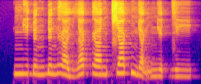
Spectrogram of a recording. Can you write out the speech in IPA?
ɲ i˧ ɗ ə˨˦ n ɗ ə˨˦ n ɣ a˧˩ j l a˦˥ k̚ ɣ a˧ n t͡ɕ a˦˥ k̚ ɲ a̰˧˨ ŋ ɲ e˨˩ t̚ z i˨˩

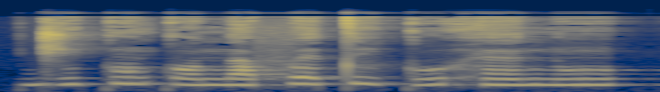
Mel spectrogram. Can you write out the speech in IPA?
d͡ʒ i˧ k ɔ̃˦ k ɔ˧ n a˧ f ɛ˦ t i˦˨ k u˨˦ h ɛ̃˦ n ũ˦

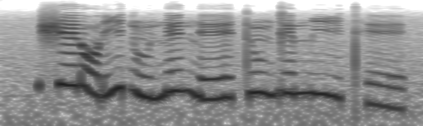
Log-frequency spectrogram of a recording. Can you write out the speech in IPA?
ʃ ɛ˦ ɾ ɔ˨ ɾ i˦ ɗ ũ˨ n e˦ n eː˨˦ t ũ˦ ɡ e˦ m iː˦˨ tʰ eː˨

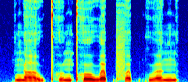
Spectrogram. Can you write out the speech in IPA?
ŋ aː˨˩ w pʰ ʊ˨˥ ŋ pʰ o˥ w ɐ˥ p̚ f ɐ˨˥ p̚ kʷ ɐ˧ ŋ

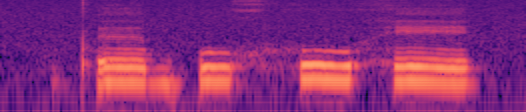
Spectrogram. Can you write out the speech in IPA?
pʼ ɘː˧ b ʔ u˧ x h u˥˧ h e˥˧

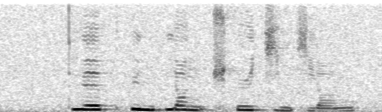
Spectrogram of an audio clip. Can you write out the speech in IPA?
t̪ ɥ ɛ˦ pʰ y˥˨ n p j ɑ˥˨ ŋ ʈ͡ʂʰ ɻ̩˦ t͡ɕ i˨ ŋ ɕ j ɑ˨˦ ŋ

